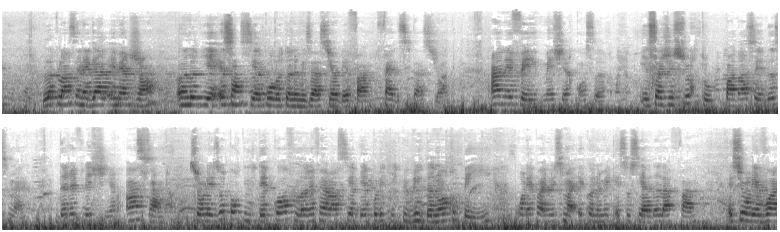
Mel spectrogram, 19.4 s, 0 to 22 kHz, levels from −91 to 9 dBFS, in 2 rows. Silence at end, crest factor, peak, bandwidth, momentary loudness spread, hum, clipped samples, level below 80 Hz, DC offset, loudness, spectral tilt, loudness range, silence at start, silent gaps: 0 s; 16 dB; -2 dBFS; 16 kHz; 4 LU; none; under 0.1%; -20 dBFS; under 0.1%; -19 LUFS; -6 dB/octave; 2 LU; 0 s; none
